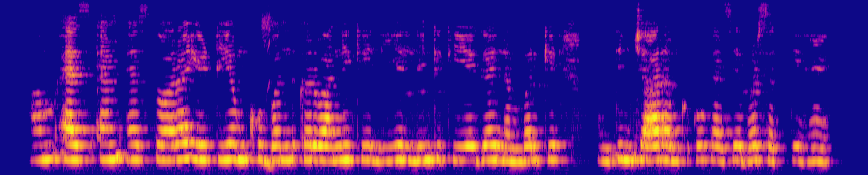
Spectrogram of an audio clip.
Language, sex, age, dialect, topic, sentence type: Hindi, female, 25-30, Awadhi Bundeli, banking, question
